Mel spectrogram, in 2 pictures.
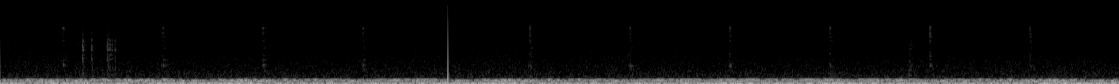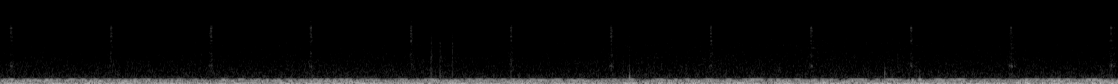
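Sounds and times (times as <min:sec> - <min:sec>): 
ambience: 0:00.0 - 0:22.3.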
